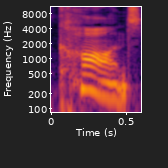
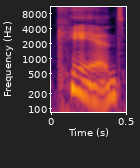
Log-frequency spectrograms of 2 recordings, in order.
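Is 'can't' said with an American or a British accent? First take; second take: British; American. First: The vowel is broad, as in father. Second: The vowel is flat, as in cat. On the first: The speaker calls it right. "it's can't" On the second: The speaker calls it wrong. "not can't"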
